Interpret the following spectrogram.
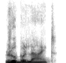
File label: "rubellite", Indian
